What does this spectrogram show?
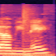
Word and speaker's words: Aminé: to Ethiopian immigrant parents emanate pronounced ami-nee means I believe in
